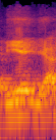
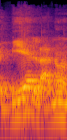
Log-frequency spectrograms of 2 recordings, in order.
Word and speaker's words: Vielha: o la localidad de Viella se escribe con L y H, esa LH que suena elle. Como una característica propia del aranés, porque a veces que hay gente que dice Biela, no es Biela, es Viella.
